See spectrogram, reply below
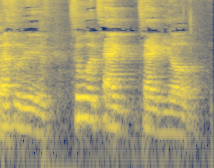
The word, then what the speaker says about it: Tua Tagovailoa: Hey, Adam Schefter, it is Tua Tagovailoa. Tua Tagovailoa. That's how you say it.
